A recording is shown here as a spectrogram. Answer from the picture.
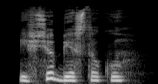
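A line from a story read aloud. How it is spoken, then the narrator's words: Sighing. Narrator (Russian): вздохнула Эллинор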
